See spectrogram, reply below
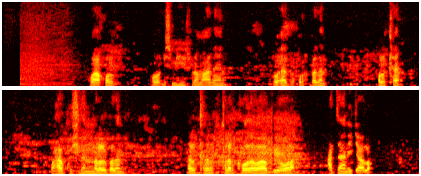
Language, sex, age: Somali, male, 18-24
